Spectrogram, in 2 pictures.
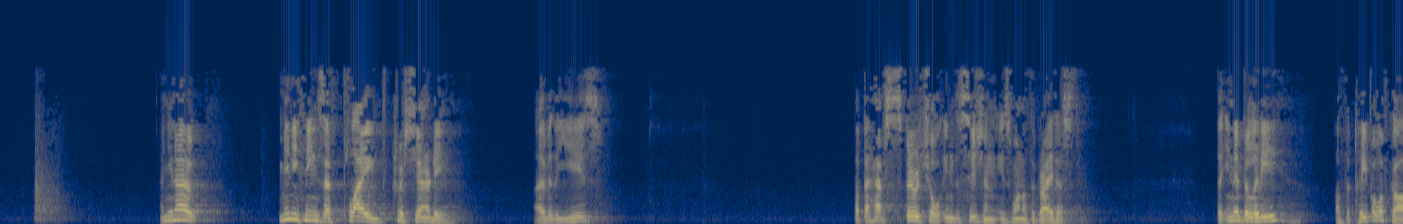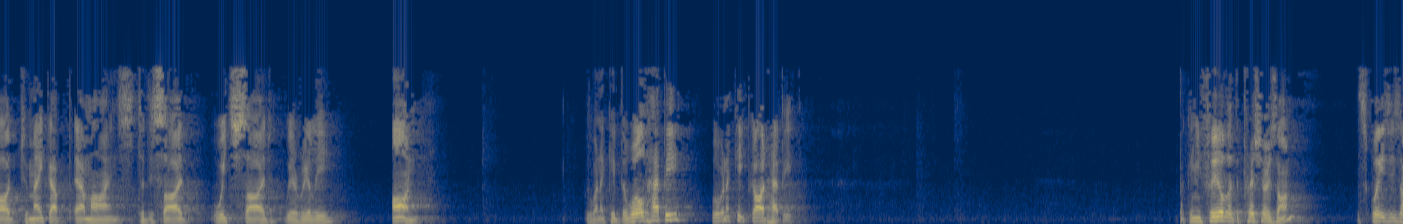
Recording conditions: large echoing room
